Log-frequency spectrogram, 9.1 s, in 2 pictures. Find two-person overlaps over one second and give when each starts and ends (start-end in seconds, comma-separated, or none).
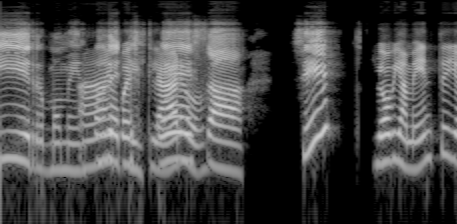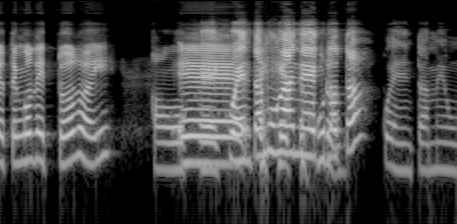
0.8-2.1, 6.3-8.0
